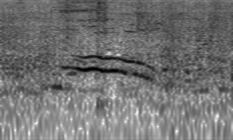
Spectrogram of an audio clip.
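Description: A person's high-pitched, drawn-out vocal squeal, about a second long, falling in pitch at the end, over the bowling alley's background noise.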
